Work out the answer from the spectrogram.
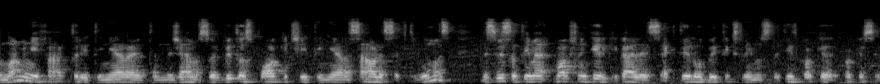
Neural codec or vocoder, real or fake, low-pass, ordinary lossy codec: none; real; 10.8 kHz; AAC, 48 kbps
